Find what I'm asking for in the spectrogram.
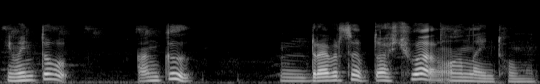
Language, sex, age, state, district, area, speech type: Kashmiri, female, 18-30, Jammu and Kashmir, Kupwara, rural, spontaneous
